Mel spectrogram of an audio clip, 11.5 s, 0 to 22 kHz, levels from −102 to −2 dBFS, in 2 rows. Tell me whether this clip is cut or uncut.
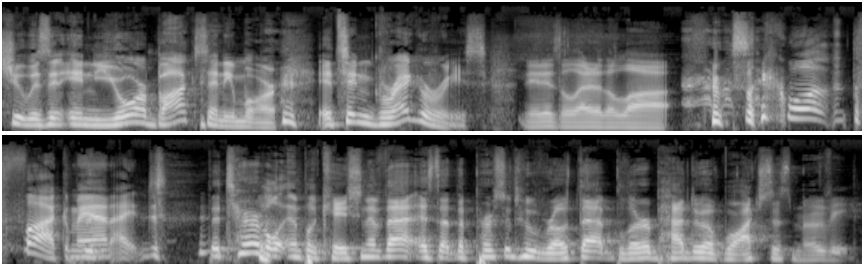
cut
